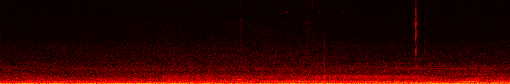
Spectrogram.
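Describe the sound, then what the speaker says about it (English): Car interior on Montreal streets heading toward the port, a loud steady low engine and road rumble throughout, no one talking. "We driving down towards the port right now."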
